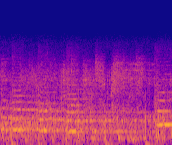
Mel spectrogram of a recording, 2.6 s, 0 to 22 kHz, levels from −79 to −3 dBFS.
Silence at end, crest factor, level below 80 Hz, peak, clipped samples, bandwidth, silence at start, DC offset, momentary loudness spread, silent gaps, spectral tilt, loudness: 0 s; 10 dB; -46 dBFS; -14 dBFS; under 0.1%; 10.5 kHz; 0 s; under 0.1%; 3 LU; none; -6 dB/octave; -25 LUFS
